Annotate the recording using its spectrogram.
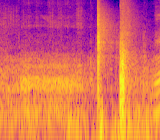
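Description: Skateboard wheels rolling on smooth concrete, then two sharp clacks of the board in quick succession a little over a second in.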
